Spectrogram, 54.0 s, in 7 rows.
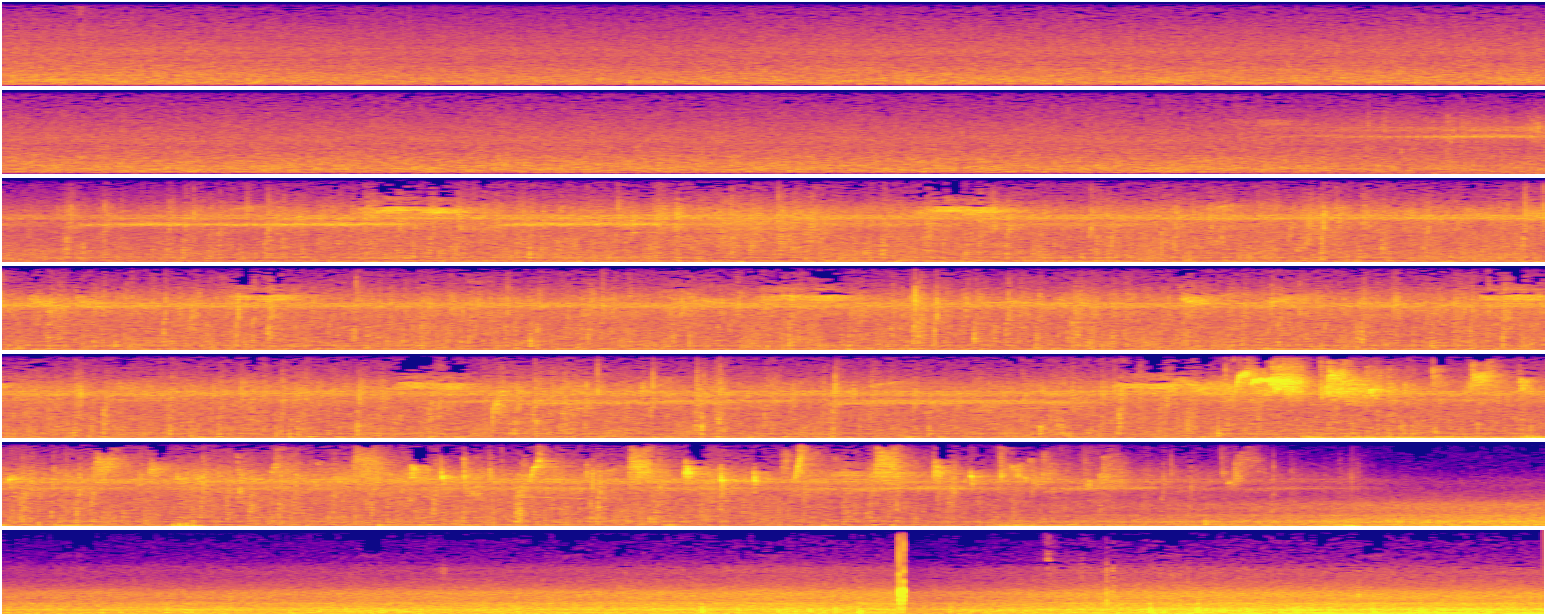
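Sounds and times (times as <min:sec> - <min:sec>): forest birdsong: 0:14.0 - 0:45.2.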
